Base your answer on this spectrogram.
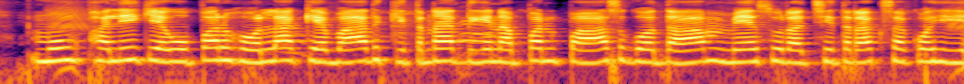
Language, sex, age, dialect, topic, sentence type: Magahi, female, 18-24, Southern, agriculture, question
